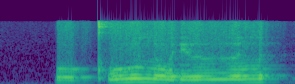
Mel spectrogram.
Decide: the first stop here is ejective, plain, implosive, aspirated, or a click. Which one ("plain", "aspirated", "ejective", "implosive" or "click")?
ejective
